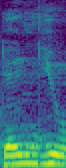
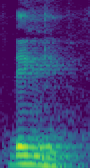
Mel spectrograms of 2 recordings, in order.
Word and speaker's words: dengue: we start with dengue many people call it dengue also but the correct pronunciation is dengue it is basically african word derived from the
